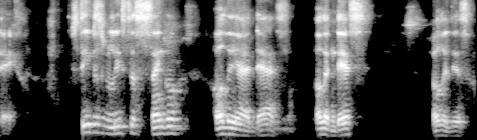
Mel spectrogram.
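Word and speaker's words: Hollandaise: Stevens released the single Holiness, Holiness, that's how you say it, my friends, which was produced by TDE and the house producer Cal Banks.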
